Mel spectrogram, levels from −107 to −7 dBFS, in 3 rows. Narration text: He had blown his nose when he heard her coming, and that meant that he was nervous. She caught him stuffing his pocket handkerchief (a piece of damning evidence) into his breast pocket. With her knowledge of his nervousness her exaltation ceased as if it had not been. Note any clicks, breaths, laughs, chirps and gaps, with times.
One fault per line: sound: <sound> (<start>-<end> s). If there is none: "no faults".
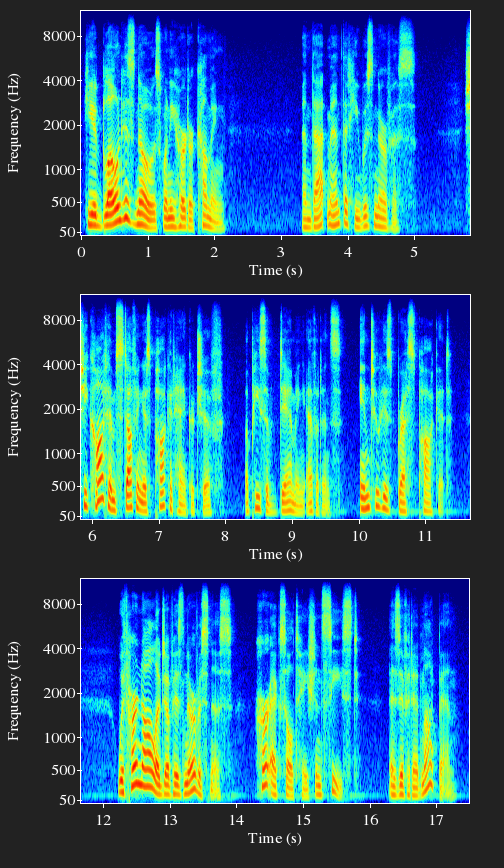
no faults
